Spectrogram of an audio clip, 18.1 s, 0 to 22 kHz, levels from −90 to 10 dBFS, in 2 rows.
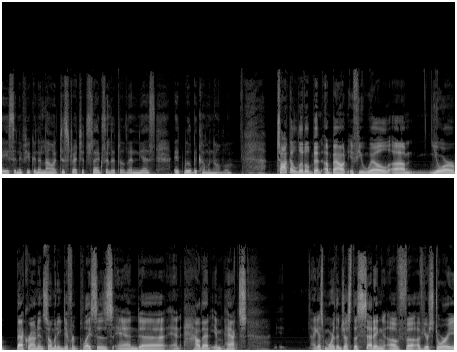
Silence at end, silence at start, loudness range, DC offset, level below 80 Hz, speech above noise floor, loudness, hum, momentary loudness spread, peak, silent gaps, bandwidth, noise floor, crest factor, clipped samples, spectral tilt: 0 s; 0 s; 7 LU; under 0.1%; -54 dBFS; 34 dB; -26 LUFS; none; 13 LU; -8 dBFS; none; 13.5 kHz; -60 dBFS; 18 dB; under 0.1%; -5 dB/octave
